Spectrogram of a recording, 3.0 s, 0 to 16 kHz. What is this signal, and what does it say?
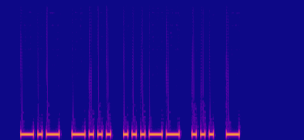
Morse code, heard as a keyed tone, about 35 wpm, 700 Hz. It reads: KB3ST
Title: Speed Racing - USA 2x2 Call Signs 28wpm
